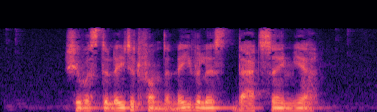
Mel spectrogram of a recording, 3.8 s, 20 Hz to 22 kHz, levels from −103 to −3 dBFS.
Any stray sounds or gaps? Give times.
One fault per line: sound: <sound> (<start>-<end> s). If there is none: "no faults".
no faults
